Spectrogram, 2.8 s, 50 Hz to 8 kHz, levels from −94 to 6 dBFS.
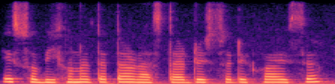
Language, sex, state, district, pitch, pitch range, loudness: Assamese, female, Assam, Kamrup Metropolitan, 260 Hz, 250-265 Hz, -12 LUFS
